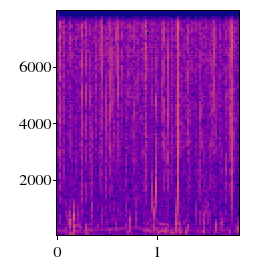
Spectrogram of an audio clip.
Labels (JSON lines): {"label": "biophony, cascading saw", "recorder": "SoundTrap 600 or HydroMoth"}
